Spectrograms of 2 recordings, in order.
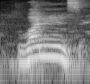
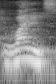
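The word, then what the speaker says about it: once: तो वंस, ऑन्स नहीं बोलेंगे, वंस वंस वंस, ठीक है, वंस है ना, वंस पढ़ेंगे।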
